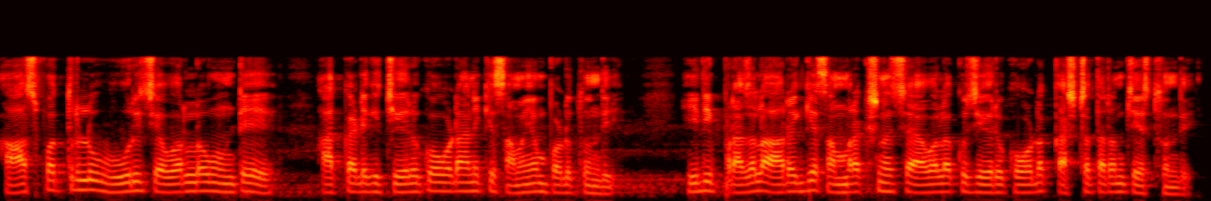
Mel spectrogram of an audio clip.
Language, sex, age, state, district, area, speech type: Telugu, male, 30-45, Andhra Pradesh, East Godavari, rural, spontaneous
